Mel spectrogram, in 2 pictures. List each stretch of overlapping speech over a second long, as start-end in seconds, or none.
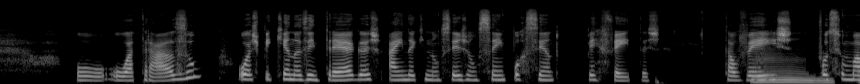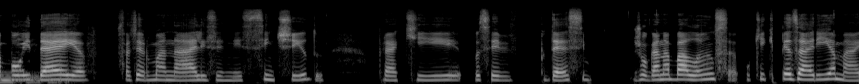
7.5-9.2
